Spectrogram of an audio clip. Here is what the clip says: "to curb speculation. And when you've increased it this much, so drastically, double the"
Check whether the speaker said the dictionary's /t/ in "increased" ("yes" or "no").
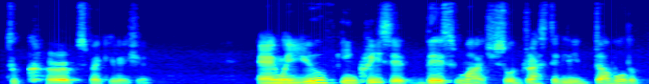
no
